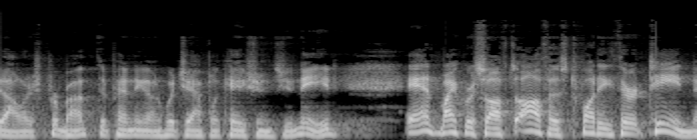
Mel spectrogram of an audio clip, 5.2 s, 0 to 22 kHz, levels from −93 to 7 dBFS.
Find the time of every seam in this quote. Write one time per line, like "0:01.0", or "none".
none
